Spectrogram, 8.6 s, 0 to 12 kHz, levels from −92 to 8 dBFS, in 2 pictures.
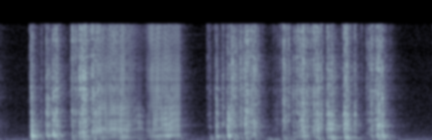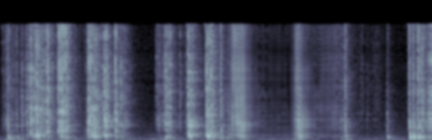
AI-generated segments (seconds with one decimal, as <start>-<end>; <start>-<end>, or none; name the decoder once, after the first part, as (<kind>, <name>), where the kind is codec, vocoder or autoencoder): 1.0-1.8 (vocoder, BigVGAN v2); 6.6-7.7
